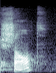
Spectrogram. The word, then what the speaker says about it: chante: Si vous dites il chante ou elle chante, vous ajoutez un E. N'ayez pas peur, pour la prononciation, il n'y a pas de différence. Tout se prononce chante.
